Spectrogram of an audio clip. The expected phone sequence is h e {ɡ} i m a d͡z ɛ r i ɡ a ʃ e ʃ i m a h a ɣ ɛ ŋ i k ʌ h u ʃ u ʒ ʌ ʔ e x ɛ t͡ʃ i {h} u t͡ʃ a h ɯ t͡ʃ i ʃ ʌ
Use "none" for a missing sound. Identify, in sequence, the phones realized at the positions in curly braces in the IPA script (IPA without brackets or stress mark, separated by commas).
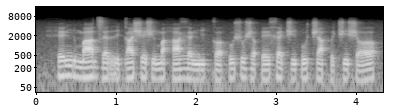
ŋ, ʔ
